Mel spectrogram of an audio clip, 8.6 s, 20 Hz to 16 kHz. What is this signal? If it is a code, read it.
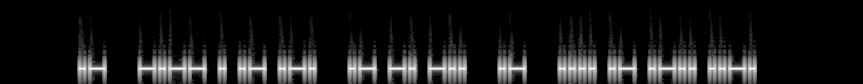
Morse code, heard as a keyed tone, about 24 wpm, 700 Hz. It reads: A YEAR AND A HALF
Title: Speed-Racing - Sets of 5 Words 20wpm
